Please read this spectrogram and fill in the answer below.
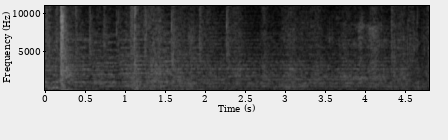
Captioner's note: Nomad growling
